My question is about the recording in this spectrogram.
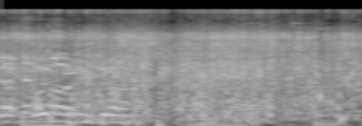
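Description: Small waves washing on a sandy shore, a steady wash of noise, with faint talking over it in the first half.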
